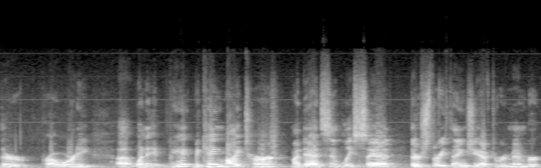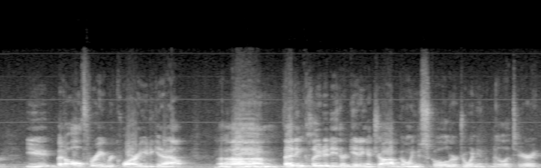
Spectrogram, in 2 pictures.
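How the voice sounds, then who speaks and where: Recorded with audible room echo and noticeable background noise, a man speaks at a moderate pace with an East Texas accent. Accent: East Texas Southern US. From East Texas, US. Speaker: college presidential candidate. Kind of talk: public forum talk. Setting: room with audience, microphone.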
